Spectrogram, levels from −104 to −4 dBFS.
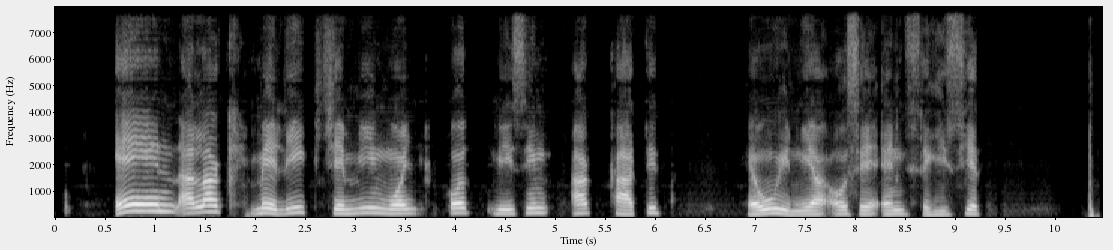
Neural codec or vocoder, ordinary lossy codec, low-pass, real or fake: codec, 16 kHz, 2 kbps, FunCodec, trained on LibriTTS, 25 frames a second; none; none; fake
